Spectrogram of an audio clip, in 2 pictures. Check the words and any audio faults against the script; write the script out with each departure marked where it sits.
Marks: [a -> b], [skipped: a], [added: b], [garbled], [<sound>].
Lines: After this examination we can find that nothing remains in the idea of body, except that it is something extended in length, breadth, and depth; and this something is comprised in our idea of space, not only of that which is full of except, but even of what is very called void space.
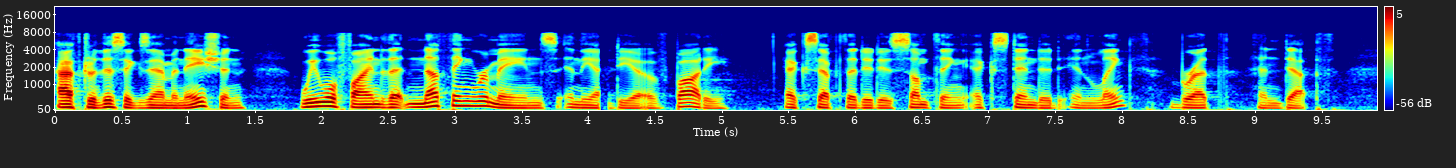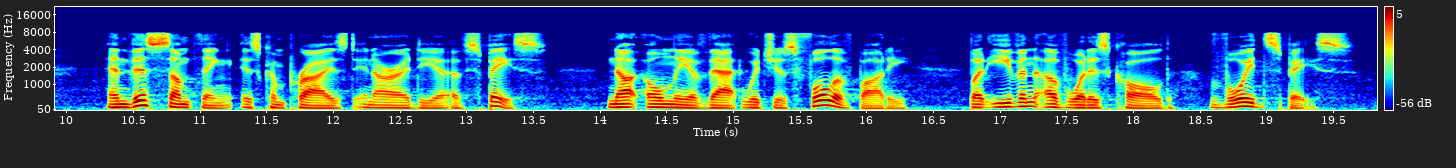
After this examination we [can -> will] find that nothing remains in the idea [dropout] of body, except that it is something extended in length, breadth, and depth; and this something is comprised in our idea of space, not only of that which is full of [except, -> body] but even of what is [skipped: very] called void space.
